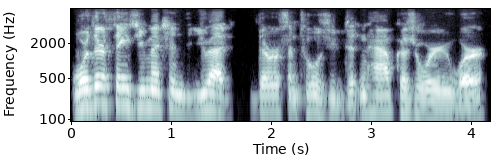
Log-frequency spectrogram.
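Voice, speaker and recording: A man's voice: mid-range voice, moderate pace. A man co-hosting a casual live show, joking and laughing often, loose and rambling. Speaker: co-host. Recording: dull lo-fi sound.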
